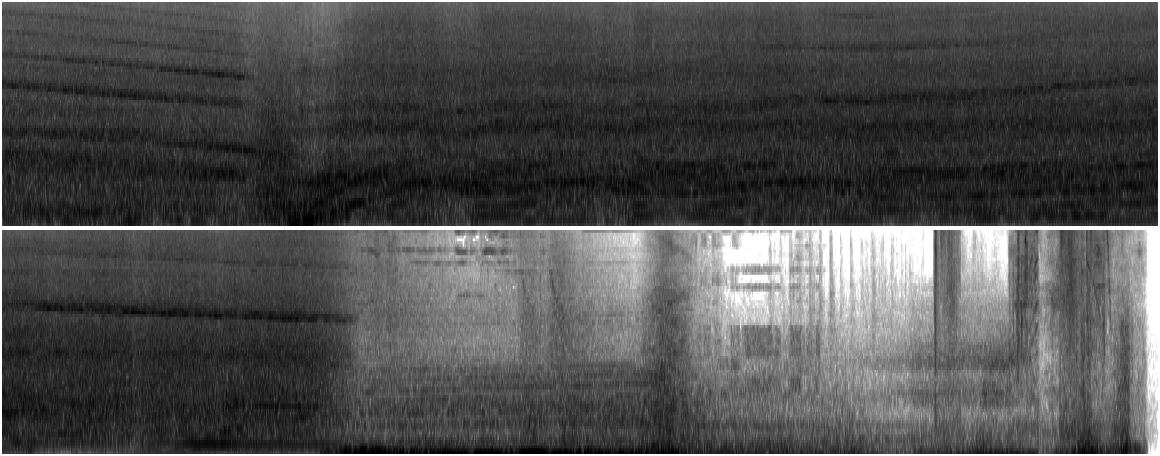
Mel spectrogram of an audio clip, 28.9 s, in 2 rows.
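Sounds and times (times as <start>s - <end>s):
car engine running hard: 0.0s - 18.8s
high whine rising in pitch: 0.0s - 28.6s.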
